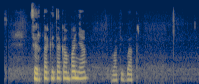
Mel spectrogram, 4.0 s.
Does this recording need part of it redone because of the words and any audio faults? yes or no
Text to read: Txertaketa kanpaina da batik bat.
no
